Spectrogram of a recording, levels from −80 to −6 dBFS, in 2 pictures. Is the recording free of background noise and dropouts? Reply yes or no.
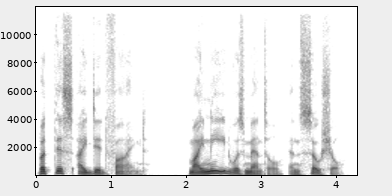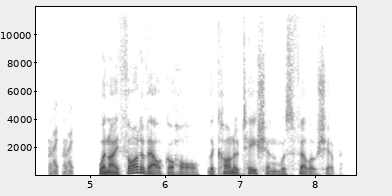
no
